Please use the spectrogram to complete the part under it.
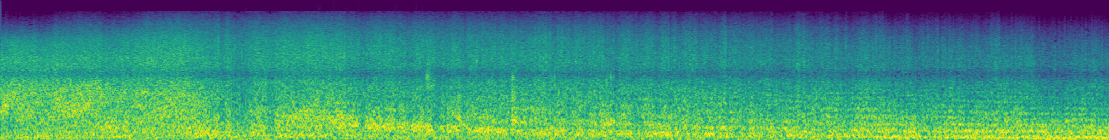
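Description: Rocket Lab rocket lifting off, a loud, sustained broadband roar with rumbling and crackling texture that stays steady throughout, with no voices.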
